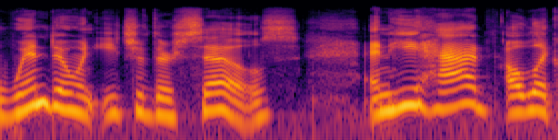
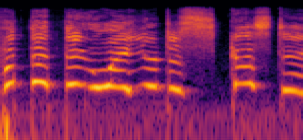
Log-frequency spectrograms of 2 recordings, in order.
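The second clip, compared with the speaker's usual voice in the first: mock top-of-the-lungs shrill shriek, very high-pitched. Retelling what they screamed while the whole cell block laughed, re-enacting a top-of-lungs scream. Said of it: "screaming this on the top of my lungs".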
